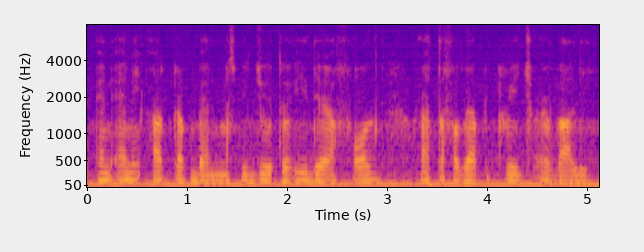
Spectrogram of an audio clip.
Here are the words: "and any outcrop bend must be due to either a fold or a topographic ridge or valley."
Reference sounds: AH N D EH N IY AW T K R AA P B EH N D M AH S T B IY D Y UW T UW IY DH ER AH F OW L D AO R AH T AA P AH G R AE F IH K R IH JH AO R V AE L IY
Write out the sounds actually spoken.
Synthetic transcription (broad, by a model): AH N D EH N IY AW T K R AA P B EH N D M AH S T B IY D Y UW T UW IY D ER AH F OW L D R AH T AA F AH G R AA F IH K R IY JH AO R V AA L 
